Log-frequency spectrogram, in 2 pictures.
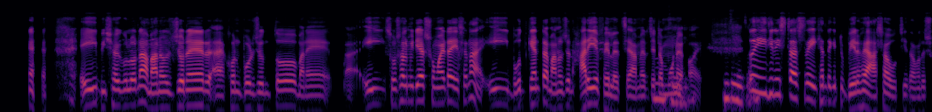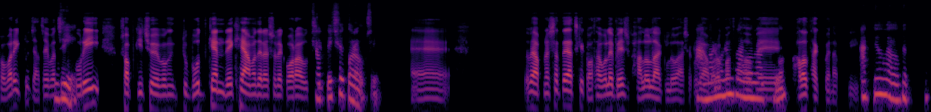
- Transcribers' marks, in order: laugh; laugh
- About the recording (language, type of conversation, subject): Bengali, unstructured, আপনার মনে হয় ভুয়া খবর আমাদের সমাজকে কীভাবে ক্ষতি করছে?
